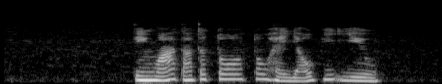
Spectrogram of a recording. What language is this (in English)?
Cantonese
